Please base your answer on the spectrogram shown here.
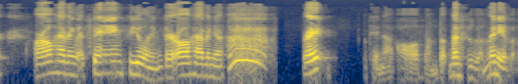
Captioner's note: sound of sucking in breath sharply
